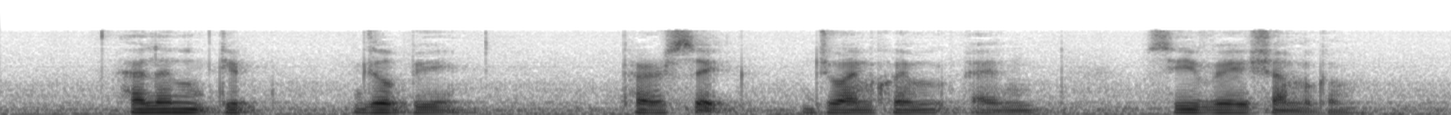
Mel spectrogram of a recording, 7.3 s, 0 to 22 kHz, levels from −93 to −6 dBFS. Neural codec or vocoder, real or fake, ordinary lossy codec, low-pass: autoencoder, 48 kHz, 32 numbers a frame, DAC-VAE, trained on Japanese speech; fake; MP3, 48 kbps; 7.2 kHz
